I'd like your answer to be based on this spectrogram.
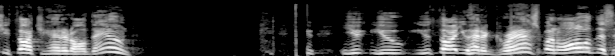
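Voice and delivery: impassioned preaching; preaching rebuke. Acted. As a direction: press the point home to Nicodemus. Rebuking Nicodemus at full force.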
